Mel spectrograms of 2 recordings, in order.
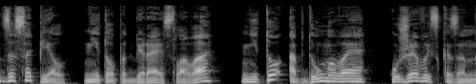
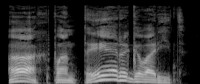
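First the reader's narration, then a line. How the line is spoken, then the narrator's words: Smirking drawl. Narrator (Russian): усмехнувшись, протянул я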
